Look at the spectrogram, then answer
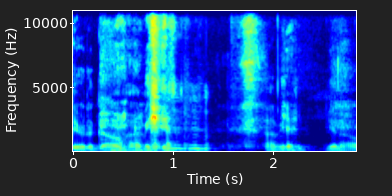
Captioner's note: board Members laughing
